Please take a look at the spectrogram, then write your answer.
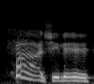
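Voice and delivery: high, lightly amused boast; amused tailor. A narrator's reading. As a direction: toss it off high and cocky. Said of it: "rise il piccolo sarto".

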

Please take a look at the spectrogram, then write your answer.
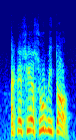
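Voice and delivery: high, bossy order; commanding. Acted. Boy ordering his mother to feed him, bossy. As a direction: demand it like a little tyrant. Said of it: "comandò".

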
